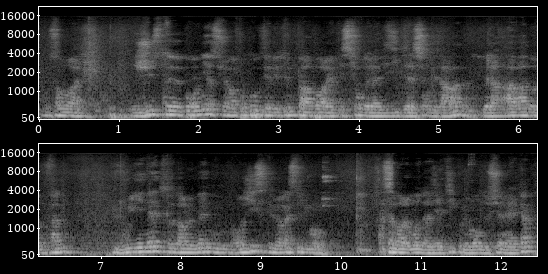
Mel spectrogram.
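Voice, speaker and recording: Fast-talking man in the audience, echoey room. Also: medium pitch, dark tone, slight background noise. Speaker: audience member asking a question. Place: gallery room. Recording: echoey room, far from mic.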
